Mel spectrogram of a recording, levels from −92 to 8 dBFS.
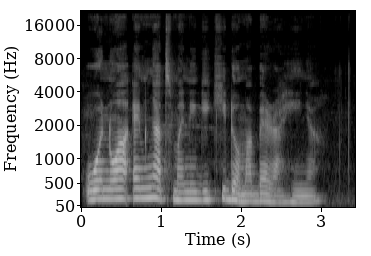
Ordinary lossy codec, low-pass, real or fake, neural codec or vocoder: none; 19.8 kHz; real; none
